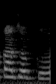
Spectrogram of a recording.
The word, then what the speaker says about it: 家族: être dessiné comme "家族" et le lire comme "ka zoku". Comme exemple d'utilisation de « zoku », dessinez la phrase « わたしの'家族'は4人です » et lisez-la comme « watashi no 'ka zoku' ha 4 nin desu ».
